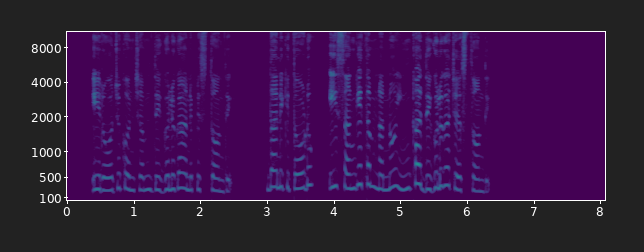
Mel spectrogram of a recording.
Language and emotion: Telugu, sad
